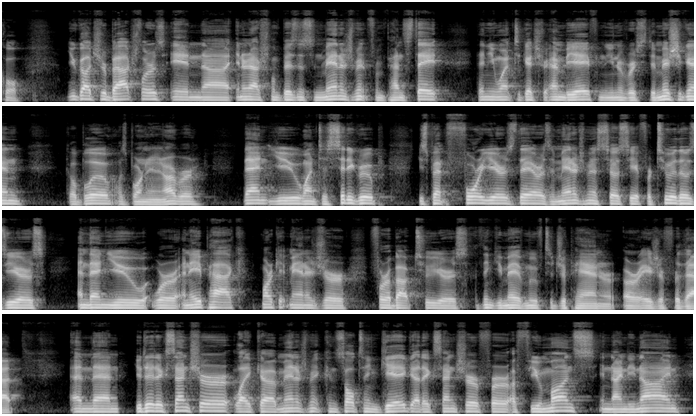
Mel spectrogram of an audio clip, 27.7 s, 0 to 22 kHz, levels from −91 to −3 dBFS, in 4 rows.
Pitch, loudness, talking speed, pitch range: 105 Hz, -20 LUFS, 210 wpm, 95-115 Hz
